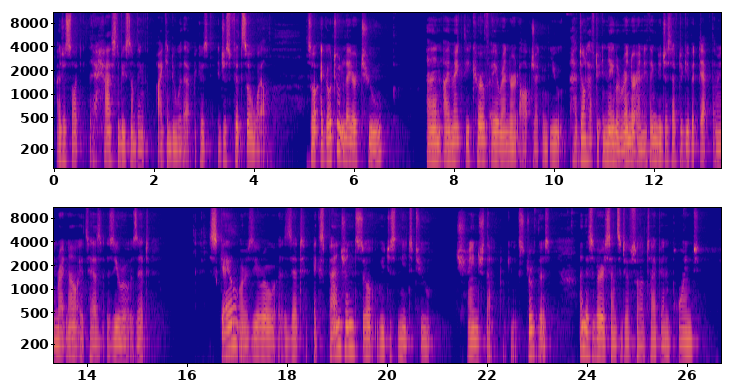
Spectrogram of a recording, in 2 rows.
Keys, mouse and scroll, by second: 6.1 2.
